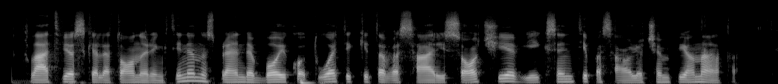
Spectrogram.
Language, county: Lithuanian, Vilnius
